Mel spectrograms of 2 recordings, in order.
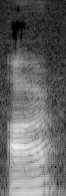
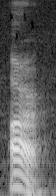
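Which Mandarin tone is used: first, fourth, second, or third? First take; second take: second; fourth. First: The pitch rises from mid to high. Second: The pitch falls sharply from high.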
